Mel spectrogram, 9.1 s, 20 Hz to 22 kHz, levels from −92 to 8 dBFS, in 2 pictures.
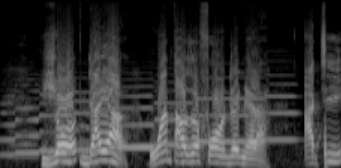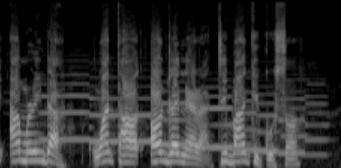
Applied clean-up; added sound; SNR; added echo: none; Wind instrument, woodwind instrument; 13 dB; none.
